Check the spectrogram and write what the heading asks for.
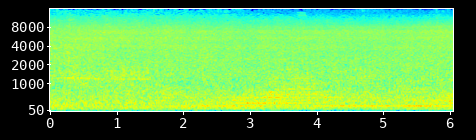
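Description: Loud, steady rushing of big breaking surf and wind on the microphone, with a low steady engine hum joining underneath about two seconds in.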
